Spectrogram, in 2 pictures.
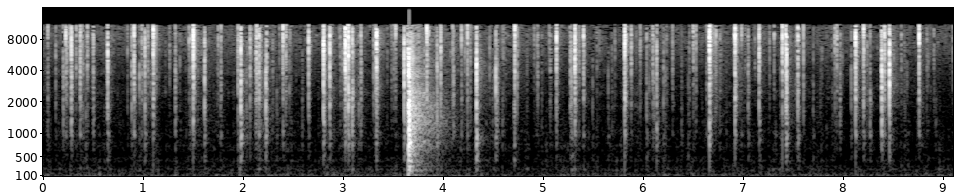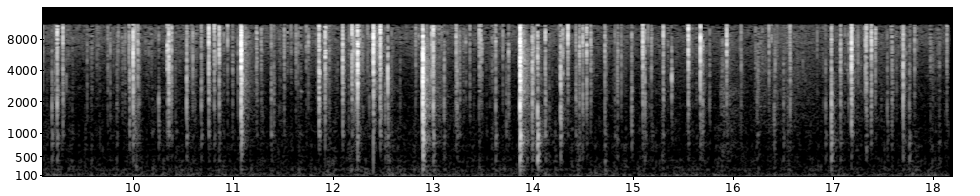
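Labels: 0.0s Wet wood pieces are burning in a fireplace. 18.2s
3.6s A piece of wet wood crackles in a fireplace. 4.4s
12.8s A piece of wet wood crackles in a fireplace. 14.1s

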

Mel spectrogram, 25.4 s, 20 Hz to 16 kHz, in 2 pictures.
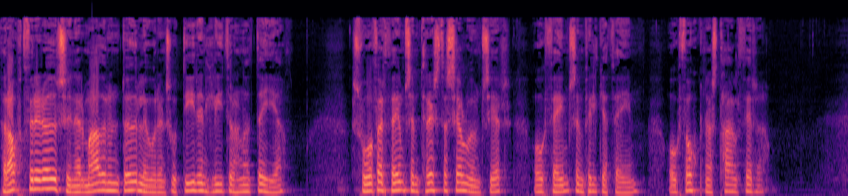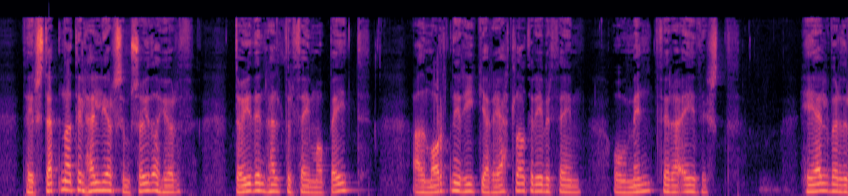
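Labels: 0.1s A man is speaking clearly. 25.4s

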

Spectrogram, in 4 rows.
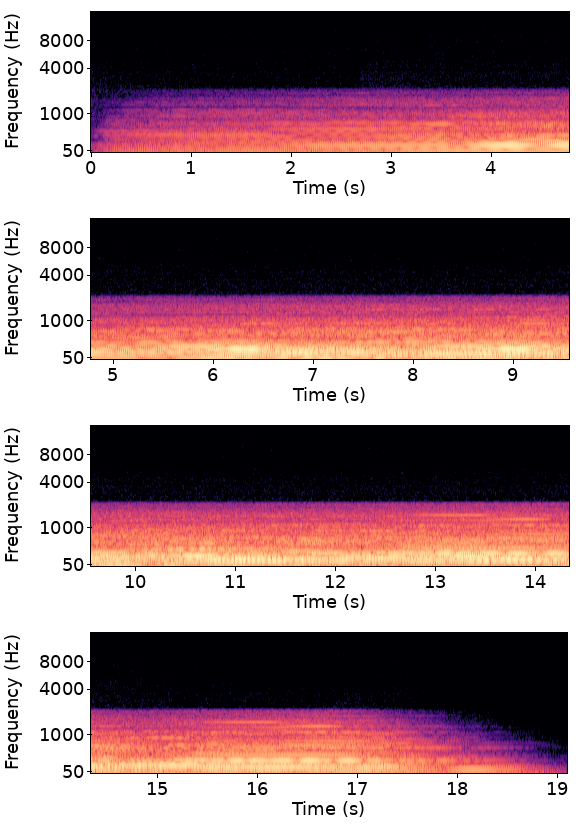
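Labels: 0.0s A violin playing a gradually descending pitch. 4.5s
4.5s A violin plays a loud, pitched-down sound. 17.0s
17.0s Violin sound gradually decreasing in pitch. 19.1s

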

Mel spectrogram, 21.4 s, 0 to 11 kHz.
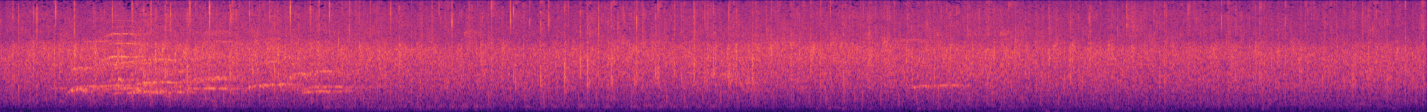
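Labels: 0.1s Many people are clapping together. 21.4s
1.7s Multiple people are shouting a couple of times. 6.1s
13.7s Two people are shouting quietly. 14.6s

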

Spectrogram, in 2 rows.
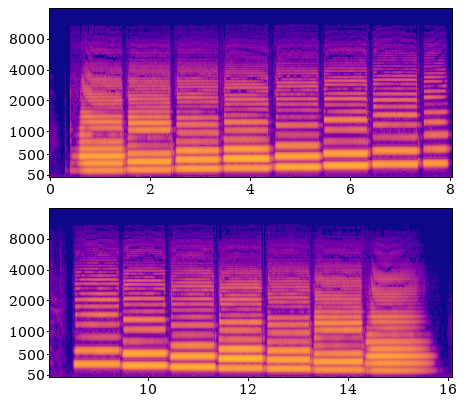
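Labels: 0.3s An alto saxophone plays a melodic scale. 15.8s

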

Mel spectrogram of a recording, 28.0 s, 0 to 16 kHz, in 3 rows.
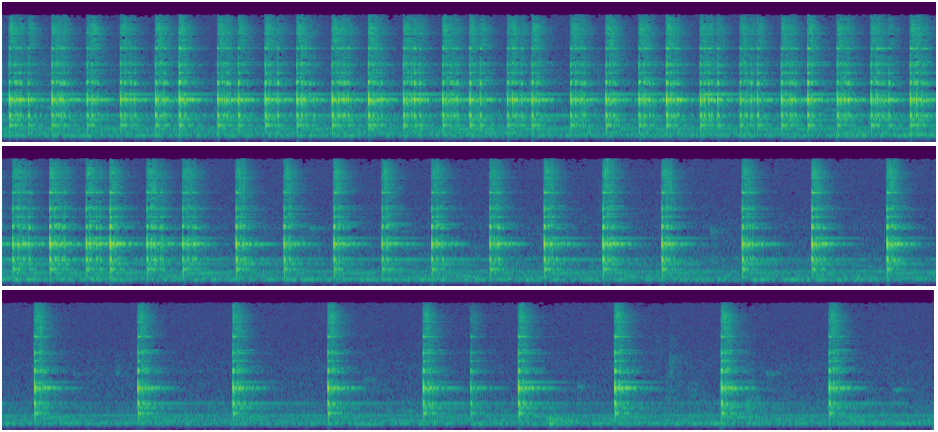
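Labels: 0.0s A metallic thumping sound repeats rhythmically. 27.4s

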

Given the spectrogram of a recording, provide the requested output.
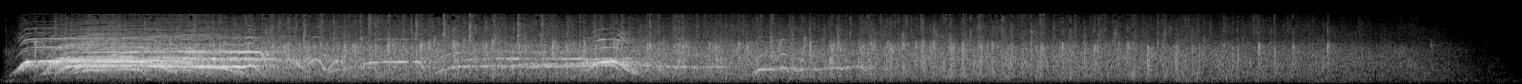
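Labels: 0.0s Audience clapping and cheering loudly. 15.2s

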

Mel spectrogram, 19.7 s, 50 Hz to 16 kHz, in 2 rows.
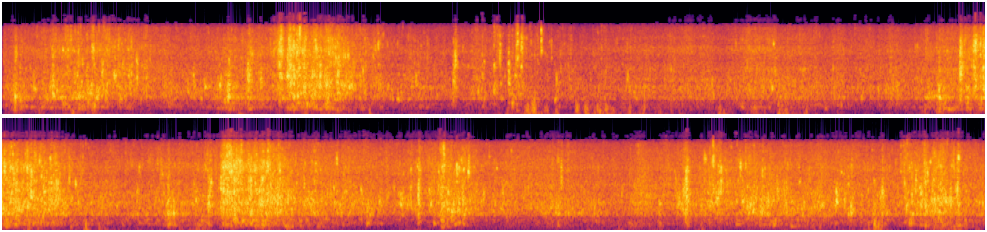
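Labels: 0.0s Gentle ocean waves lap against pillars beneath a pier, producing a low, muffled echo in the enclosed space. 4.4s
9.1s Gentle ocean waves lap against pillars beneath a pier, producing a low, muffled echo in the enclosed space. 15.0s
16.2s Gentle ocean waves lap against pillars beneath a pier, producing a low, muffled echo in the enclosed space. 19.7s

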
